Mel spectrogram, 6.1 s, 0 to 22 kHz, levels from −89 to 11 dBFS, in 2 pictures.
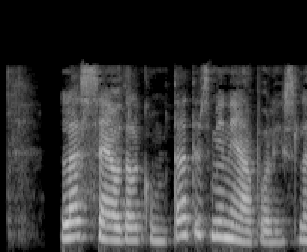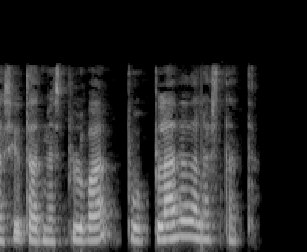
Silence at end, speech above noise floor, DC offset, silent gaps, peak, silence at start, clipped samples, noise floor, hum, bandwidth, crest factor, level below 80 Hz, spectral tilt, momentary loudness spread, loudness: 0.55 s; 28 dB; under 0.1%; none; -2 dBFS; 0.05 s; under 0.1%; -47 dBFS; none; 8 kHz; 18 dB; -62 dBFS; -4 dB/octave; 9 LU; -19 LUFS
